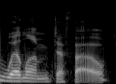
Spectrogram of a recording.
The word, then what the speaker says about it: Willem Dafoe: Defoe gets killed yeah respectfully I have to correct you it is Willem Dafoe will um those extra syllables are gonna come down Harry is like a really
